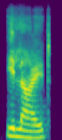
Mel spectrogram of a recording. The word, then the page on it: elide: Indian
